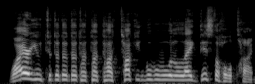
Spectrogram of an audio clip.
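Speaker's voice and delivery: high, loud mock stammer on every t; mocking stutter. Mocking the streamer's trembling voice with a stammer. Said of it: "why is this guy's voice trembling".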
